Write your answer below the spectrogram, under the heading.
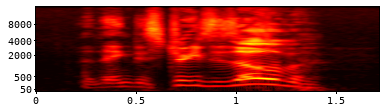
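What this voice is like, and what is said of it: Poor imitation of another person's voice. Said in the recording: “terrible Jeezy impersonation”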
